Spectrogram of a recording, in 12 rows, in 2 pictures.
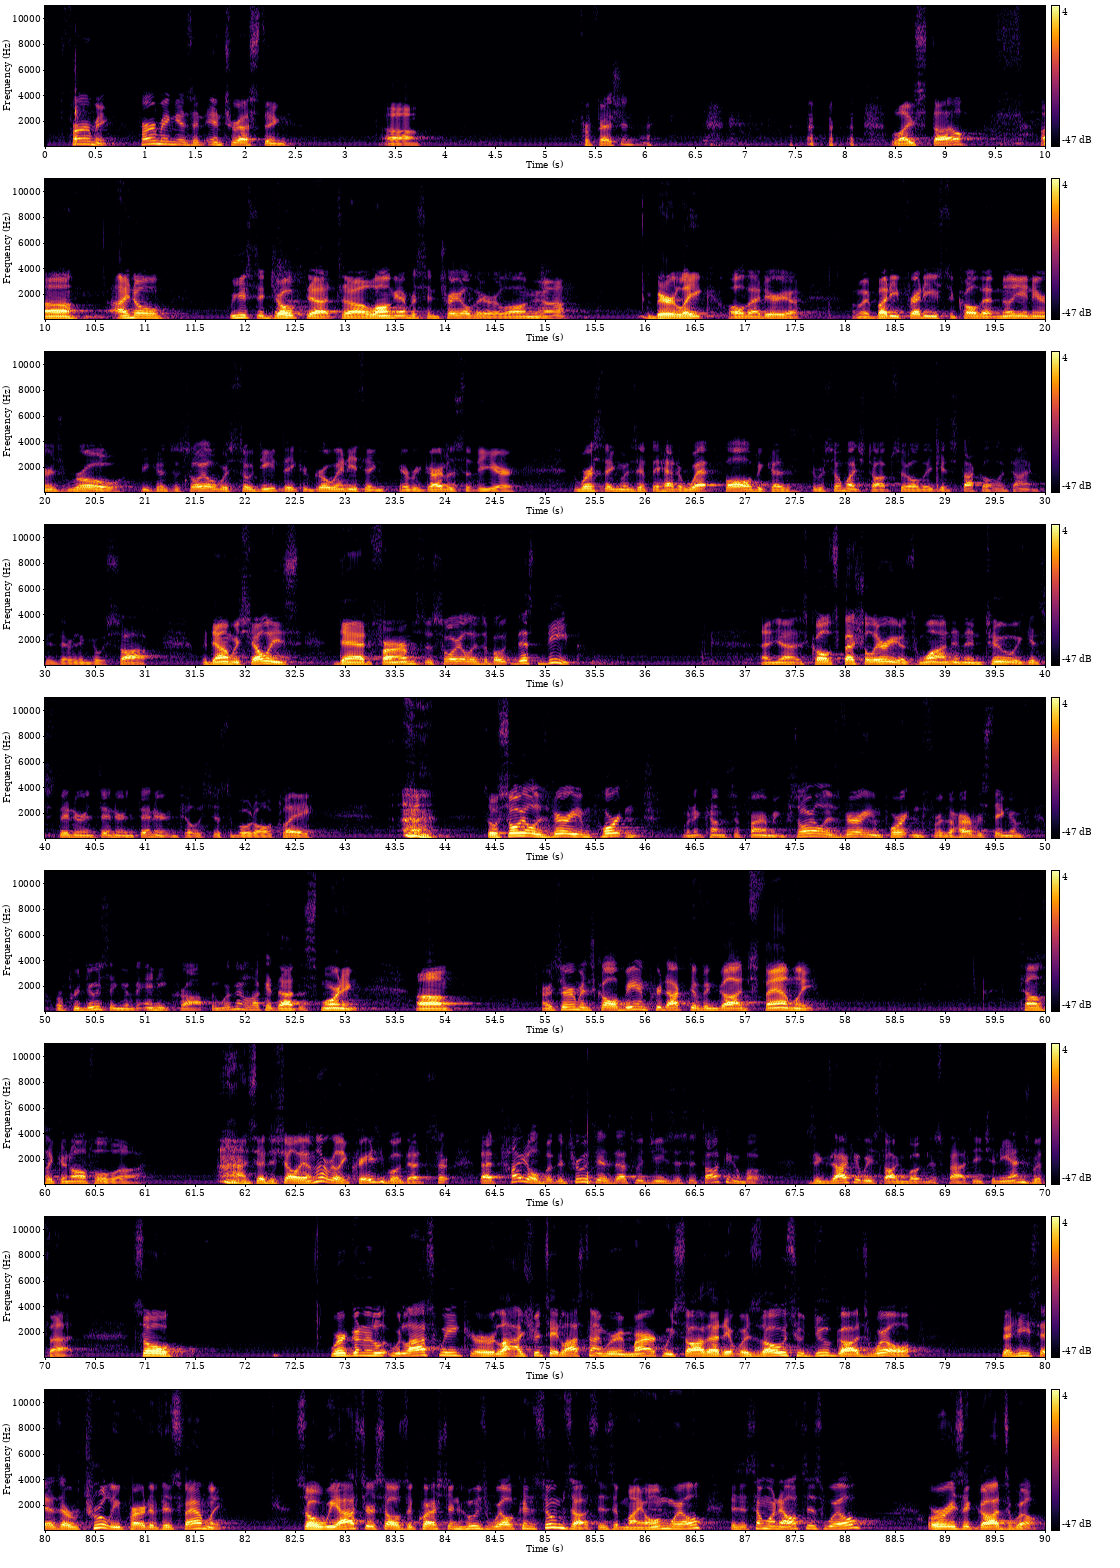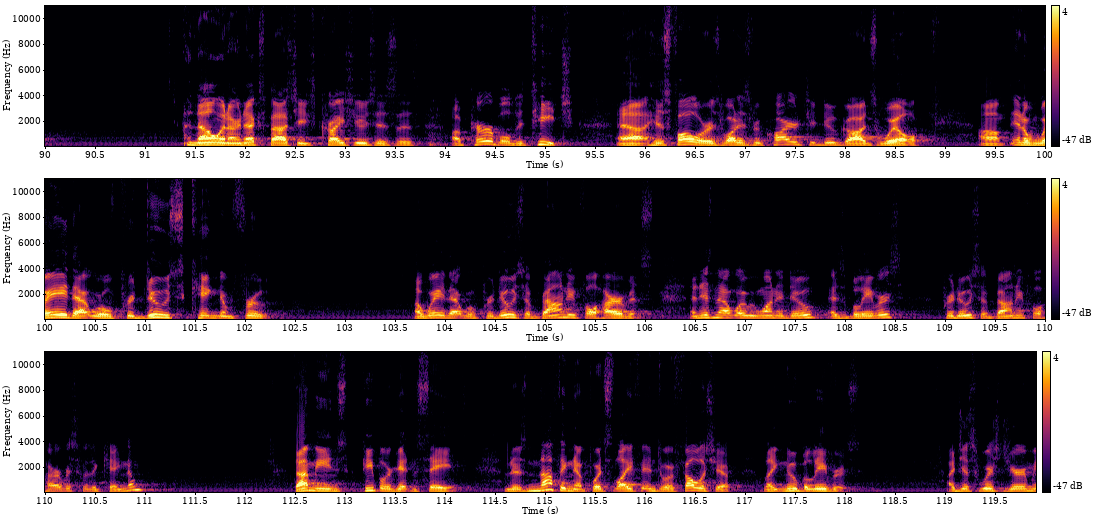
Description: Jan-7-2024-sermon-audio.mp3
